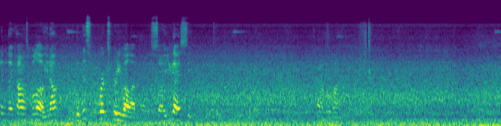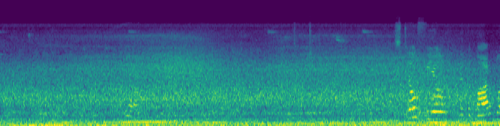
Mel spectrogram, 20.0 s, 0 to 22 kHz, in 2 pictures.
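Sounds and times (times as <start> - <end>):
low rumble: 2.8 - 20.0.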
